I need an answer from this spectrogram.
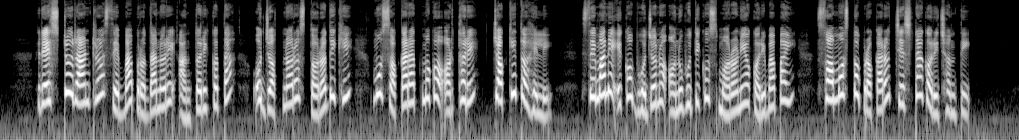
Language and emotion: Odia, surprised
